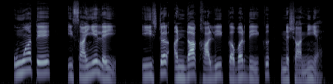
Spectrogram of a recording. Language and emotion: Dogri, neutral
